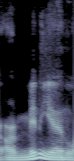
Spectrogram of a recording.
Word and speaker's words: Arminian: And for listeners out there, Arminian, like what we are, is spelled with an I. So it's A-R-M-I-N-I-A-N, right? Mm-hmm. That's Jacob Arminius. That's Arminian theology. The other one is spelled with the E, and that is Armenian, like the country, like the people group.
